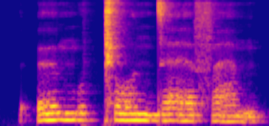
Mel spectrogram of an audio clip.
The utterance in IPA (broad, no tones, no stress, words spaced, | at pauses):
ʔømu ǁondɛːfæm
